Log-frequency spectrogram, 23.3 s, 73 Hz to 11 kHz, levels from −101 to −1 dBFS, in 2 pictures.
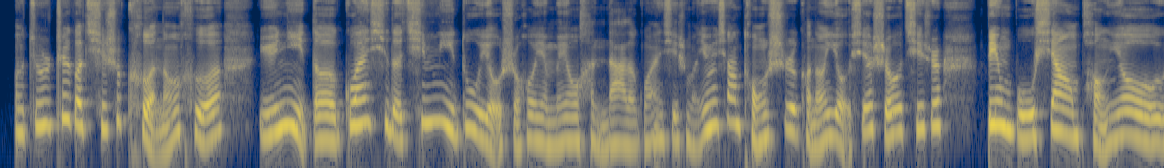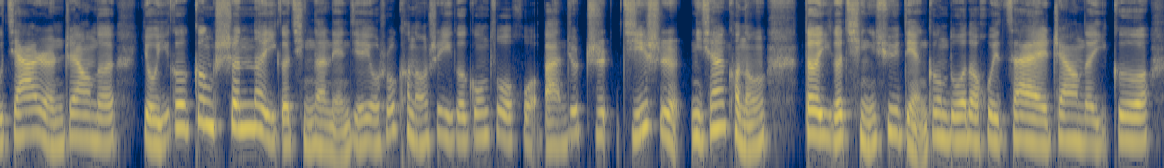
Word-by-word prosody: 哦， 215 -1 -2
就 255 +4 0
是 270 - +1
这 325 +5 +1
个 265 -2 +6
其 255 -2 0
实 300 +5 -2
可 295 - +2
能 200 - -3
和 195 -2 +1 0.4
与 195 +3 0
你 255 -3 +6
的 170 -1 +2
关 270 - +3
系 285 -1 0
的 190 -7 +1
亲 175 +12 -1
密 290 -4 +1
度 220 0 -2
有 175 - +1
时 155 - -4
候 170 +5 -5
也 165 -2 -4
没 145 +1 -6
有 165 0 -3
很 165 -5 -9
大 150 +2 -2
的 145 0 -6
关 160 +3 -7
系， 175 0 -4
是 170 - -8
吗？ 145 -4 -10
因 215 - 0
为 - - +1
像 280 0 0
同 180 -6 -2
事， 220 +2 +1
可 205 - -5
能 145 +6 -2
有 190 - -1
些 225 +1 +1
时 190 -6 +2
候 210 +3 +1
其 225 +2 0
实 255 +2 +1 0.4
并 270 -4 +8
不 185 -3 +3
像 205 +1 +4
朋 155 -4 -3
友、 180 -5 +1
家 190 +6 +2
人 155 -7 -2
这 185 +4 -6
样 180 -1 -2
的， 160 +1 -4 0.2
有 155 - 0
一 145 - -3
个 250 +7 +2
更 270 +1 +1
深 245 -1 +2
的 240 -3 +1
一 185 - +1
个 170 -2 -1
情 155 -2 -5
感 145 -2 -3
连 115 -1 -6
接。 150 0 -5
有 155 -1 -4
时 200 - -9
候 220 - -4
可 215 -3 -6
能 155 0 -5
是 185 +4 -7
一 180 -3 -4
个 170 -1 -3
工 185 +3 -7
作 195 -4 -4
伙 165 -1 -9
伴， 145 +1 -1
就 200 - -3
只 195 -3 -4
即 195 +6 +1
使 195 -9 0
你 185 -1 0
现 235 +8 +2
在 250 - +3
可 - - -1
能 145 +6 -4 0.4
的 205 -2 +8
一 190 -1 -1
个 175 0 +4
情 180 -4 -1
绪 210 +5 -1
点 165 -10 -1
更 190 -2 -2
多 175 0 0
地 175 -1 0
会 165 +1 -2
在 165 -2 +3
这 160 +5 -4
样 170 -1 0
的 160 -1 -3
一 145 - -7
个 170 0 0
180 Hz, 270 characters per minute, -24 LUFS, 165-220 Hz, 0.4 s, 并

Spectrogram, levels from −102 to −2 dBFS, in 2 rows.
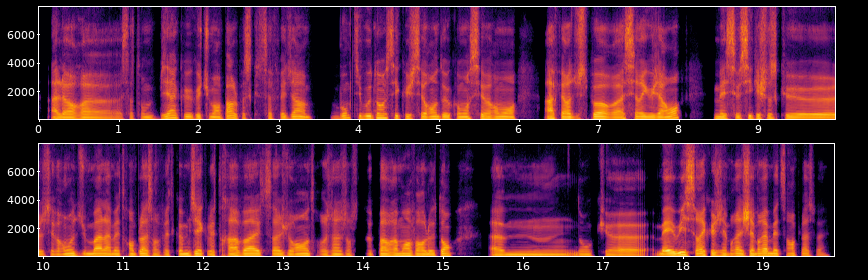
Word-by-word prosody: Alors 105 -1 +1
heu, 95 -2 -3
ça 105 - -11
tombe 110 0 -6
bien 150 +8 +1
que 125 -4 -2
que 115 - -3
tu 115 - -8
m'en 110 0 +1
parles 150 +3 +1
parce 110 - -9
que - - -24
ça 115 - -9
fait 110 - -8
déjà 130 +4 0
un 105 -3 -3 0.2
bon 150 +5 -4
petit 150 -2 -7
bout 145 0 +2
de - - -10
temps 150 0 +3
aussi 150 0 -2
que 125 - -5
j'essaie 120 0 -2
vraiment 130 +2 +2
de 120 -2 0
commencer 115 +2 -1
vraiment 115 0 +1 0.4
à 115 0 +3
faire 115 0 +2
du 110 - -9
sport, 125 -2 +3
heu, - - +2
assez 110 +4 -1
régulièrement. 115 +5 +2 0.4
Mais 115 -1 +1
c'est 110 - -2
aussi 130 +8 +1
quelque 120 -3 -1
chose 145 -3 -4
que 105 -3 +1
j'ai 110 - -8
vraiment 115 +5 +1
du 120 -1 -7
mal 125 +1 +3
à 115 - +1
mettre 115 +1 -3
en 115 - +1
place 120 -2 0
en 105 - -5
fait. 110 0 -8
Comme 115 +1 +1
dit, 130 - -1
avec 115 - +2
le 105 +1 -2
travail, 115 +1 +3
tout - - -17
ça, 115 -1 0
je 110 +1 -4
rentre, 115 -1 0
heu, 105 - -3
je 110 +1 -1
genre 110 0 -7
je - - -24
peux 110 - -9
pas 115 +2 +2
vraiment 120 +2 +2
avoir 115 -1 +1
le 110 0 +1
temps. 130 +3 0 0.5
Hem 95 -1 -1
donc 105 -1 -5
heu, 90 -3 -2 0.2
mais 115 +2 +7
oui, 160 +7 +7
c'est 120 -3 +1
vrai 140 - +5
que 115 - 0
j'aimerais 115 +3 0
j'aimerais 130 +5 +4
mettre 125 -2 0
ça 125 - -7
en 130 - -1
place 125 -4 -8
ouais. 100 - -13
115 Hz, 255 wpm, -23 LUFS, 105-125 Hz, 0.5 s, mais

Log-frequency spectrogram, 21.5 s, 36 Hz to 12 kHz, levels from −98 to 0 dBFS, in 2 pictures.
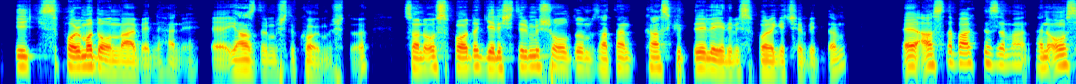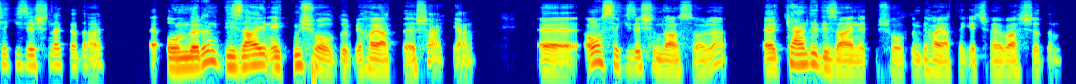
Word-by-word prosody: ilk 125 0 -2
sporuma 130 0 +5
da - - +5
onlar 85 -3 +2
beni, - - -10
hani, - - -13 0.2
eee, - - -5
yazdırmıştı, 90 -1 -3
koymuştu. - - -8 0.3
Sonra 110 -1 +1
o - - +2
sporda 120 -1 +3
geliştirmiş 120 +3 0
olduğum 110 -2 -2
zaten 110 0 -3
kas 115 -2 +1
kütleyle 110 -2 0
yeni 90 -2 0
bir - - -8
spora 90 0 0
geçebildim. 85 +1 -8 0.6
Eee, - - +6
aslında 140 +3 +1
baktığın 150 +1 +1
zaman, 140 -1 -5
hani 115 0 -2
18 135 0 -1
yaşına 140 +2 -2
kadar 115 - -6 0.5
e, - - +3
onların 115 +9 +4
dizayn 125 +4 +5
etmiş 135 +4 0
olduğu 90 0 -1
bir 95 - -3
hayatta 100 -2 +2
yaşarken, - - -4 0.7
eee, - - +3
18 135 - +2
yaşından 100 -6 +1
sonra, 95 0 -5 0.4
eee, 105 -1 +3
kendi 145 -1 +3
dizayn 90 -5 +2
etmiş 85 - -10
olduğum 90 +1 -7
bir 100 - -4
hayata 90 -2 0
geçmeye 90 +1 -5
başladım 90 - -3
115 Hz, 140 wpm, -25 LUFS, 95-135 Hz, 0.7 s, Eee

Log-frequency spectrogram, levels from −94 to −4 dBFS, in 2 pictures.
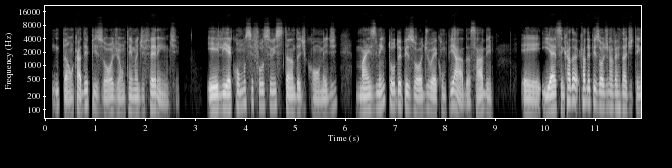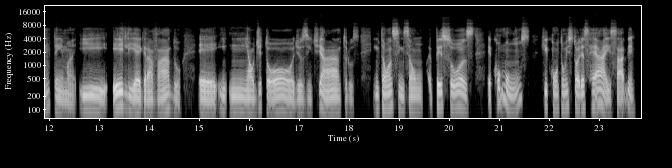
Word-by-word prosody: Então, 125 -10 -2
cada 135 - +3
episódio 100 -6 -2
é - - -3
uma 90 - -5
tema 95 0 -2
diferente. 95 -6 -1 0.6
Ele 110 +3 +5
é 115 - +9
como 130 +4 -3
se 145 - +1
fosse 130 -3 -3
um - - -2
Stand 105 -5 +2 0.2
Comedy, 90 - -5 0.3
mas 105 +1 +2
nem 120 +4 0
todo 135 -5 0
episódio 110 -3 +1
é 95 - +4
com 110 - -11
piada, 75 -4 +2
sabe. 95 +2 0 0.6
E 90 +4 +1
é 110 - +11
assim 115 0 0
cada 165 +7 +4
cada 155 0 +3
episódio 125 -5 +1
na 120 - 0
verdade 115 -2 -1
tem 105 0 -5
um 125 - -9
tema, 85 - -6
e 105 -3 -3
ele 115 -7 +2
é 90 -1 +4
gravado, 85 +2 -1 0.4
eh, 85 -1 +2
em 100 -5 -7
em 100 -1 -4
auditórios, 90 -3 -1
em 90 - -10
teatros. 90 0 -1 0.3
Então 110 +2 -1
assim 120 -4 0
são 100 +1 -2 0.3
pessoas, 125 -3 +2 0.3
eh, - - -1
comuns, 115 - -4 0.2
que 130 - -2
contam 115 +1 -5
histórias 115 -2 +1
reais, 130 - +2
sabe. 95 - 0
105 Hz, 140 wpm, -25 LUFS, 90-120 Hz, 0.6 s, é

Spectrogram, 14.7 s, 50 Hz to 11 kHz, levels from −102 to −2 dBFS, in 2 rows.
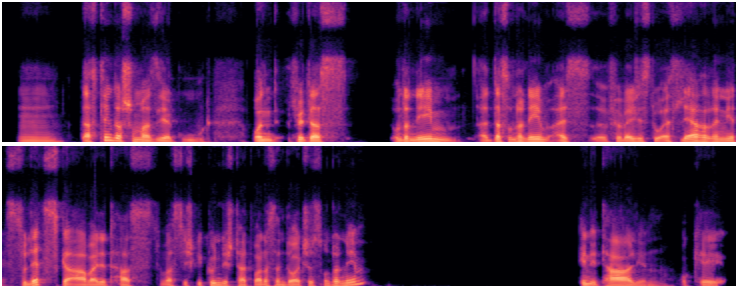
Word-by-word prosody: Mhm. 95 +4 -8 0.2
Das 110 +1 +3
klingt 225 -2 +3
doch 190 - +7
schon 145 - +1
mal 120 -4 +3
sehr 100 -2 +1
gut. 85 -4 -13 0.4
Und 120 -1 +3
für 145 - +4
das 120 -2 +3 0.4
Unternehmen 130 +1 +2 0.2
äh, 115 - -4
das 105 - +3
Unternehmen 140 +3 +2
als 115 -1 -4
äh, 110 0 -7
für 115 +2 -5
welches 115 0 +1
du - - -3
als 105 0 -2
Lehrerin 130 -1 +3
jetzt 115 -1 -4
zuletzt - - +2
gearbeitet 100 -3 +1
hast, - - -5
was 100 0 -5
dich 105 - -9
gekündigt 145 +5 -4
hat, - - -2
war 100 - +2
das 115 +1 -5
ein 100 -4 -4
deutsches 135 - -2
Unternehmen? 160 - -1 2.2
In 125 +1 0
Italien, 100 - +1 0.2
okay. 85 -5 -6
115 Hz, 155 wpm, -24 LUFS, 100-135 Hz, 2.2 s, doch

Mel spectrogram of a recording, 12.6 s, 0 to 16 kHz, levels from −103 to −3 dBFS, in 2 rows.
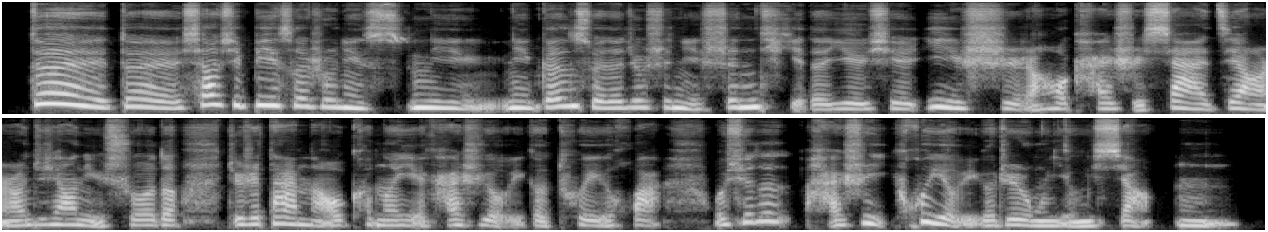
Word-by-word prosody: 对， 325 -8 +6
对， 230 -3 -1
消 310 +9 +5
息 300 -2 +2
闭 290 +1 +4
塞 265 -2 -2
时 245 - -3
候， - - +1
你 215 -3 +3
随 190 +3 0
你 215 -2 +4 0.2
你 215 0 +4
跟 235 +5 +1
随 230 -5 +1
的 205 - 0
就 220 +2 -3
是 220 - -5
你 200 -6 +1
身 230 +6 +1
体 - - -5
的 160 0 -5
一 175 +1 -2
些 180 0 -1
意 235 -3 +2
识， 185 -1 0
然 - - -1
后 180 0 -2
开 185 0 -5
始 145 -5 -1
下 180 +2 +5
降， 185 0 0
然 - - 0
后 155 - -2
就 180 - -7
像 180 -1 -1
你 155 - -3
说 170 +3 -4
的， 170 -1 -2 0.2
就 190 - -3
是 195 - 0
大 205 0 +1
脑 180 - 0
可 - - -10
能 165 -1 -3
也 - - -6
开 170 - -3
始 175 -1 -5
有 155 - -5
一 - - -9
个 155 - -6
退 160 +2 -6
化， 165 +2 -3 0.3
我 - - -2
觉 260 +8 -1
得 285 0 -3
还 - - -3
是 240 - 0
会 280 -4 0
有 200 -6 0
一 - - -4
个 155 - -3
这 180 +3 0
种 150 -3 0
影 140 -1 0
响， 155 +2 +3
嗯。 165 +6 -3
195 Hz, 315 characters per minute, -22 LUFS, 170-230 Hz, 0.3 s, 对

